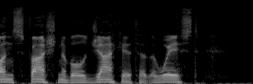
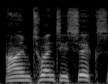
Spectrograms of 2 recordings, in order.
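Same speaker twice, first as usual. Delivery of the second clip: TWENTY-SIX stated firmly in a raised pitch; assertive answer; 10 semitones higher than usual. Acted. Young man defends his age.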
